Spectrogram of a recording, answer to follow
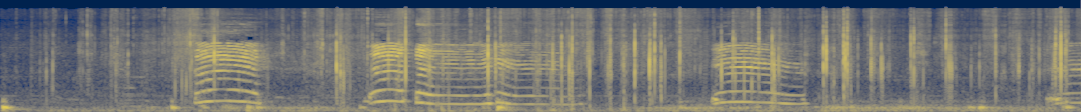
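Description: Paper crinkling and crunching in many small crackles as a homemade paper squishy, drawn on in marker, is squeezed and handled. A young girl's wordless high voice sounds three times over it.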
